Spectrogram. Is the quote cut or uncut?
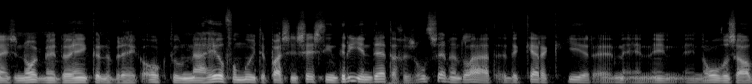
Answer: uncut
